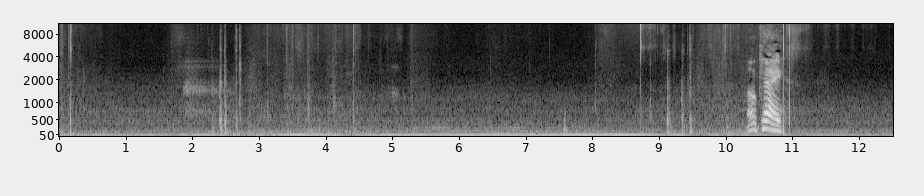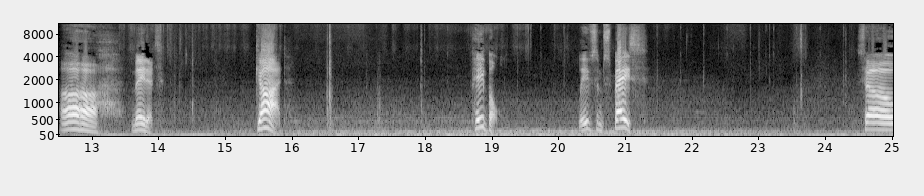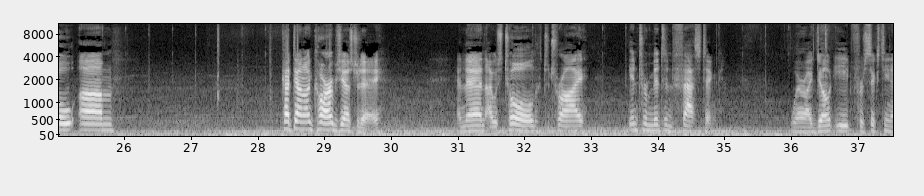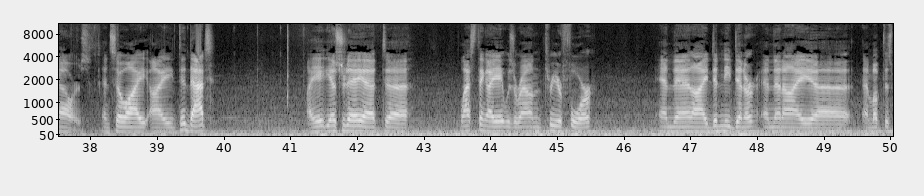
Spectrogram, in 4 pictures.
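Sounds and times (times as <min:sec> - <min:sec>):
engine and road rumble: 0:00.0 - 0:50.0
faint clicks: 0:21.4 - 0:24.4, 0:25.9 - 0:28.3.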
